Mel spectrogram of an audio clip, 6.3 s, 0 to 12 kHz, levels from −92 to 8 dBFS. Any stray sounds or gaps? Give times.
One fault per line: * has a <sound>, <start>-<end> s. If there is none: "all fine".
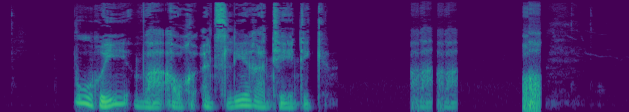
* has a laugh, 4.1-4.6 s
* has a laugh, 5.2-5.4 s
